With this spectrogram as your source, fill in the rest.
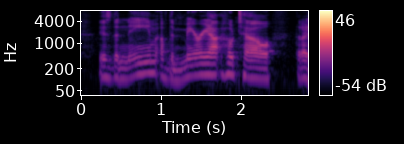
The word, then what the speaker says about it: Marriott: Okay, so first of all, Travel Check says, I did not say Marriott correctly. And you're right. It's not Marriott. It's Marriott.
